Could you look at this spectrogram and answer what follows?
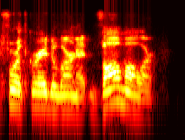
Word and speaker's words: Vollmoeller: took me like fourth grade to learn it ball muller ball muller oh spell it it's on the screen man yeah it's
